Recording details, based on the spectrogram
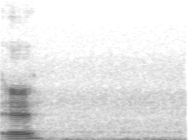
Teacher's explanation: ए कहाँ से आ रहा है, कंठ तालव्य से आ रहा है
